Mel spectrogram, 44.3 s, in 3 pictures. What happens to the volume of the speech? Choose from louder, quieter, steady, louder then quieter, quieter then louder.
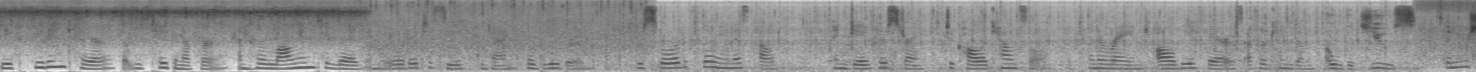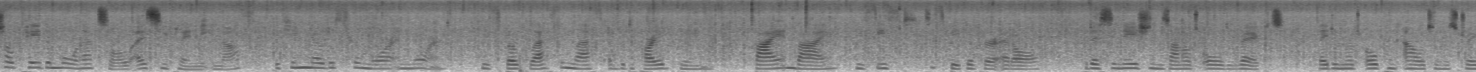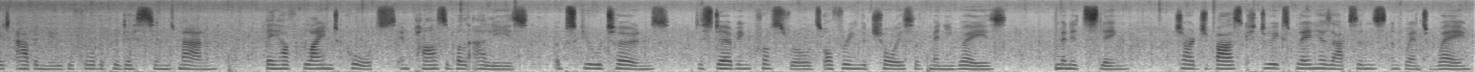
steady.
